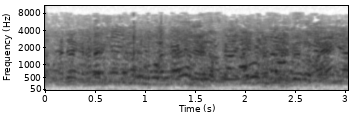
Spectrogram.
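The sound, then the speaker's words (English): A crowd of people waiting at the house of the mayor of Kusane for a food voucher distribution chatters and murmurs all at once, a dense, steady wash of overlapping voices with no single speaker standing out, holding an even loudness throughout. “A procession leads to the mayor of Kusane's house, where another crowd is waiting, this time for a food voucher distribution to get underway.”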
